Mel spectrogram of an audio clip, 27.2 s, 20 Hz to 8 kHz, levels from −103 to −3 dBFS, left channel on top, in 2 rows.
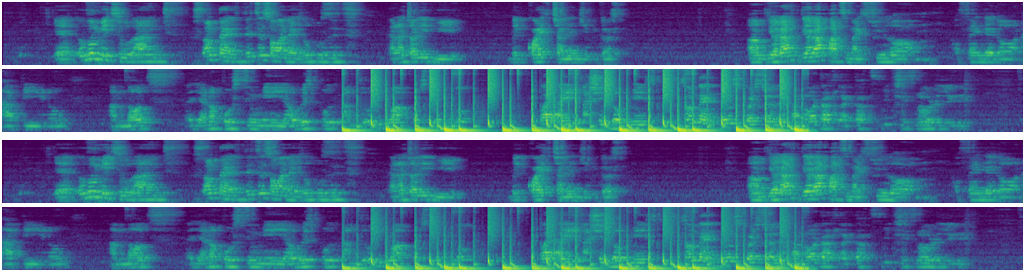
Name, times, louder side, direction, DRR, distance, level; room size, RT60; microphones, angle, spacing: voice 1, 0.7-4.7 5.2-6.1 6.7-8.2 9.9-12.4 12.7-14.4 15.0-19.8 20.8-26.5, left 2 dB, 80° left, -5 dB, 3.9 m, -36 dB
sound 1, 18.1-24.4, left 4 dB, 40° left, 0.5 m, -21 dB
21.5 x 10.0 x 3.3 m, 0.37 s
head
